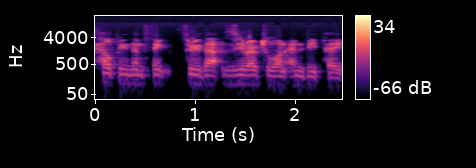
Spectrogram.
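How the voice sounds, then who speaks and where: A man talks at a moderate pace with a British accent. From UK. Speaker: chief design officer, tech guest. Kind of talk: interview.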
